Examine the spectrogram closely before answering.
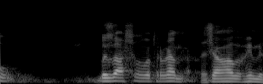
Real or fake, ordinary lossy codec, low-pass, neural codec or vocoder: fake; none; none; codec, 16 kHz, 1 kbps, FreqCodec, larger model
